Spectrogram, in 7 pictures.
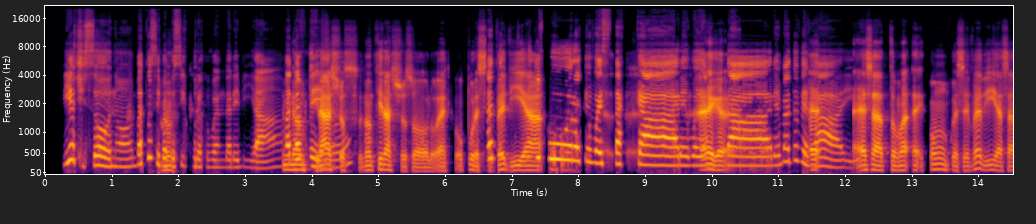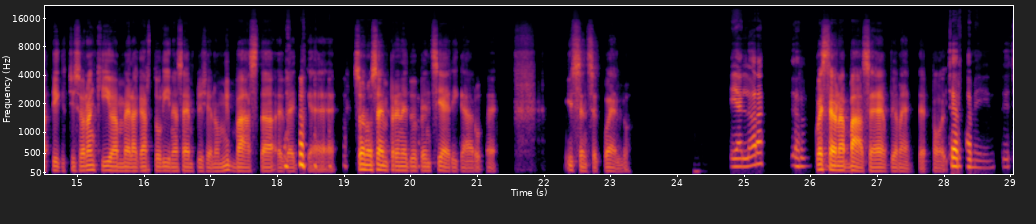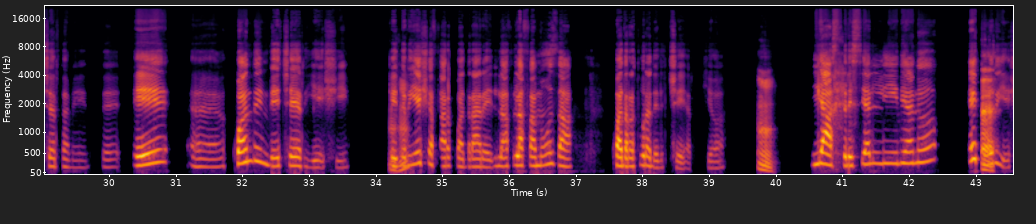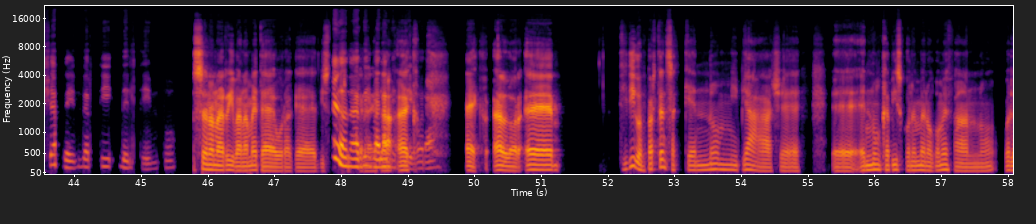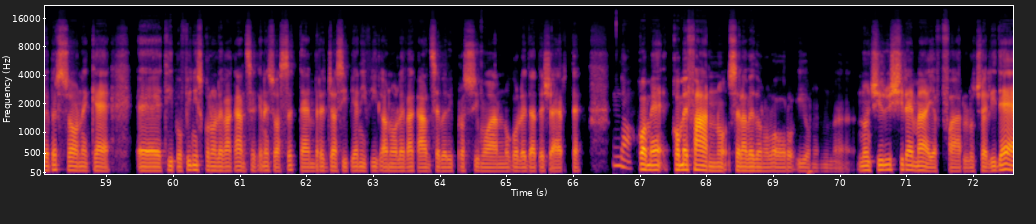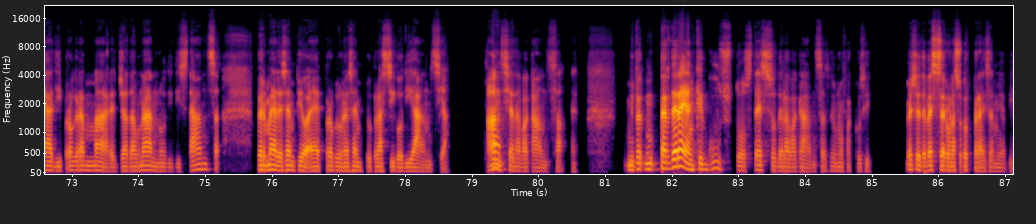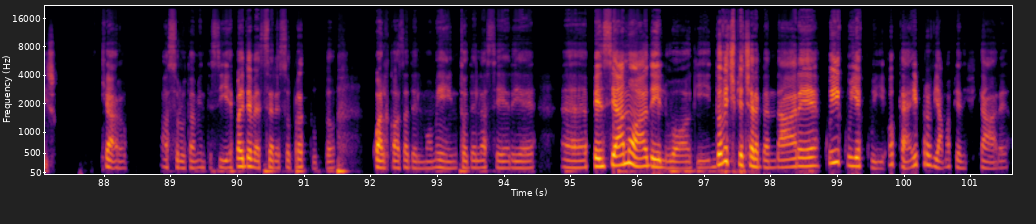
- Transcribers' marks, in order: put-on voice: "Io ci sono, ma tu … via? Ma davvero?"; put-on voice: "Ma tu sei proprio sicuro … Ma dove vai!"; unintelligible speech; background speech; laugh; other background noise; other noise; tapping
- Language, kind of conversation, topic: Italian, podcast, Come pianifichi le vacanze per staccare davvero dal lavoro?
